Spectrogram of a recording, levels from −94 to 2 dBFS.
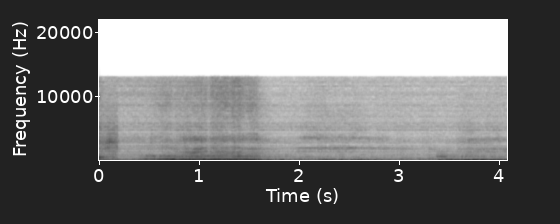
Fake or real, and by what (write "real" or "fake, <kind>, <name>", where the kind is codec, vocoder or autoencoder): fake, codec, SNAC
